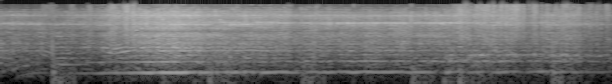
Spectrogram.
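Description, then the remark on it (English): A blender whirs continuously while grinding oats that have not been soaked long, started slow and then sped up, its loud motor hum steady with a gritty, rattling texture, swelling louder in the first couple of seconds before holding at full speed. “All right, so I'm going to start slow and then get faster here.”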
